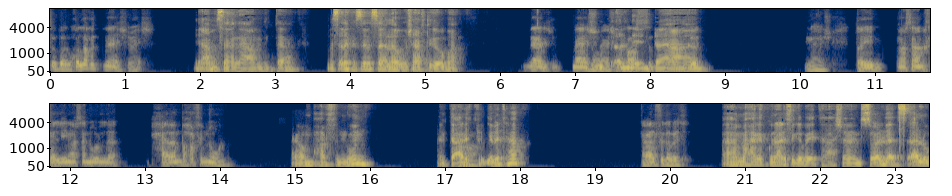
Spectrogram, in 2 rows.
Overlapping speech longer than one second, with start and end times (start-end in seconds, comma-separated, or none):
7.2-8.8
